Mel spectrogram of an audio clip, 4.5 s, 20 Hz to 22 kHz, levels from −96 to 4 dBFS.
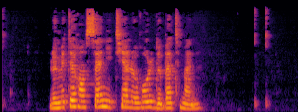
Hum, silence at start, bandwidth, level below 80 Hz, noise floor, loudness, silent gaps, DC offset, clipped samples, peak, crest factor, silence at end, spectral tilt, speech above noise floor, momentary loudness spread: none; 0.75 s; 16.5 kHz; -66 dBFS; -71 dBFS; -19 LUFS; none; under 0.1%; under 0.1%; -2 dBFS; 20 dB; 0.45 s; -3.5 dB/octave; 52 dB; 21 LU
